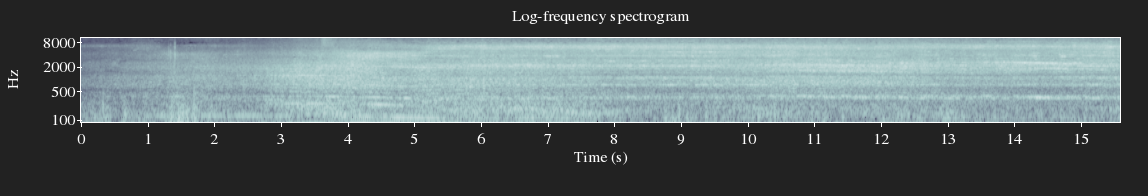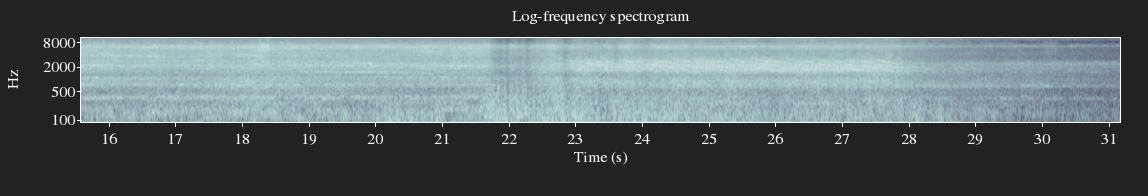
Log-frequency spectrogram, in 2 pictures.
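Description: Container freight train passing at speed: the locomotive goes by in the first few seconds, then a long run of container wagons with steady wheel rumble and clatter. A high-pitched wheel squeal joins in about three-quarters of the way through, and the sound fades as the last wagons pass.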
